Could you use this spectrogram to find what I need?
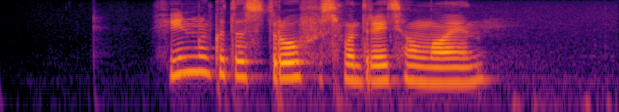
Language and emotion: Russian, neutral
